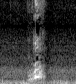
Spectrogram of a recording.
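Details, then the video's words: Pomapoo puppy, described as very talkative, letting out one brief, high yelping yip in a quiet room. "Ano kaya sinasabi ng baby dog ko- ang daldal eh"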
